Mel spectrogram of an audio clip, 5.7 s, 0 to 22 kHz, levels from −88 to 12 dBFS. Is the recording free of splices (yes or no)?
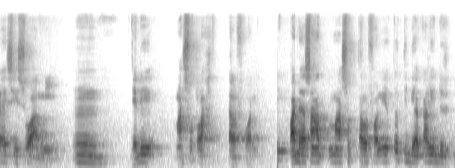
no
